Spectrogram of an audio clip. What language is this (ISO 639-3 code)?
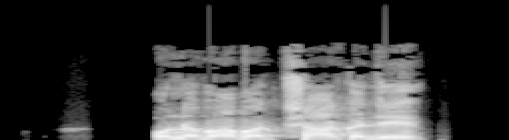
snd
